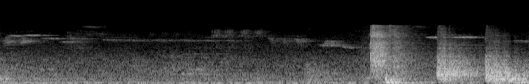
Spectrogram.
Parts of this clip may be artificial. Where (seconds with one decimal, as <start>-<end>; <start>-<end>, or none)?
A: 0.0-1.4; 3.8-5.3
